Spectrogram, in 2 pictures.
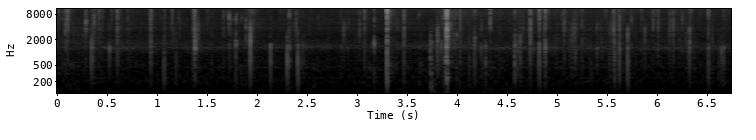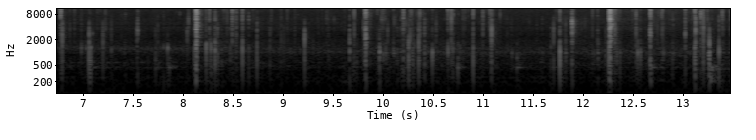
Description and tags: Frying an egg. Recorded using a Rode NT4 into a Sony PCM D50.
